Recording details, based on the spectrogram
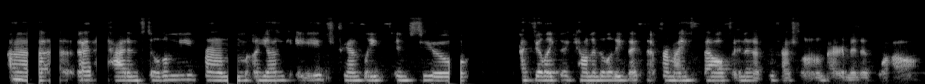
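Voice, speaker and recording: A woman's voice: mid-range voice, pushed and bright, no echo, low-quality recording. A woman on a discussion panel, explaining her thoughts steadily. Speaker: panel member.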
